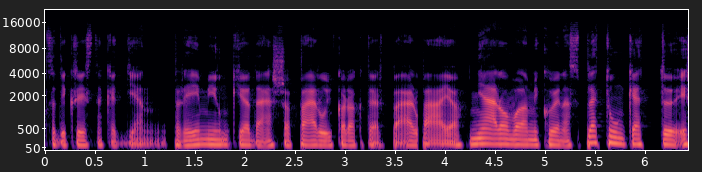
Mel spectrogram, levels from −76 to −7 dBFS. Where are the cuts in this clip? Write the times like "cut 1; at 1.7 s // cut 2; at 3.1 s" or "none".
cut 1; at 3.7 s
